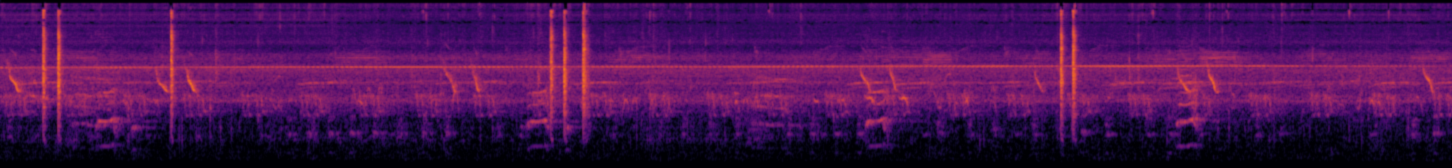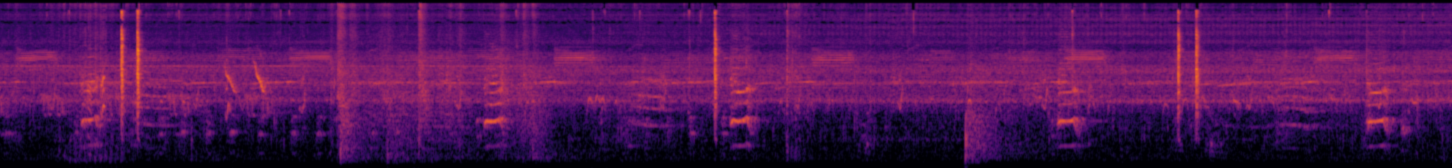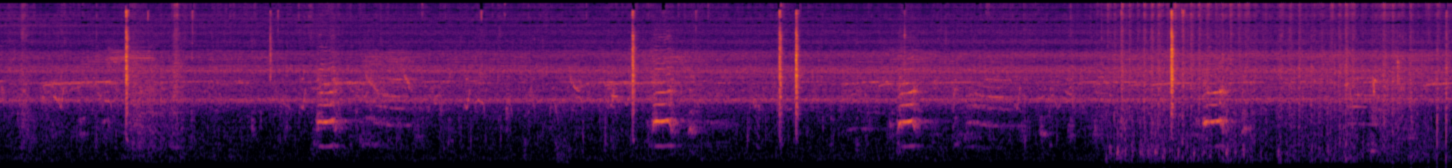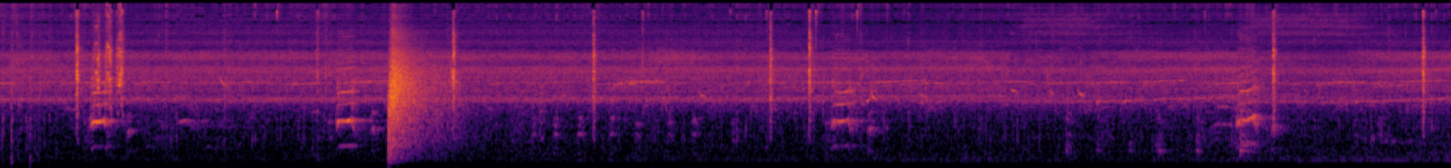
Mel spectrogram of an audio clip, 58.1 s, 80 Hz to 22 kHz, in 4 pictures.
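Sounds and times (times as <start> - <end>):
chickens clucking: 14.0 - 23.4, 24.2 - 52.6, 54.2 - 58.0
loud crack: 47.4 - 48.4.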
